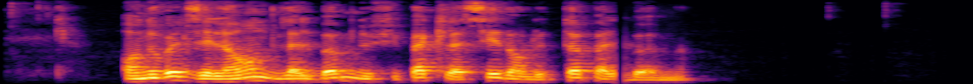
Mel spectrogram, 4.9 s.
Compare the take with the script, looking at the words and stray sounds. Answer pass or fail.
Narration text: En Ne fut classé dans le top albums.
fail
